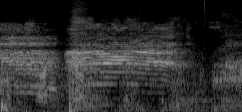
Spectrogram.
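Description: A young man singing in a talent-show audition: a short phrase, a brief break, then one long note held with a wobbling vibrato that fades out near the end.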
